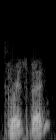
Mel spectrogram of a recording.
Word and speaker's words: Brisbane: Now that I know how to pronounce it correctly, Steve, I'll call it Brisbane, just like he wants. Right? Did I say it right? – Brisbane? – yeah, that's what I...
